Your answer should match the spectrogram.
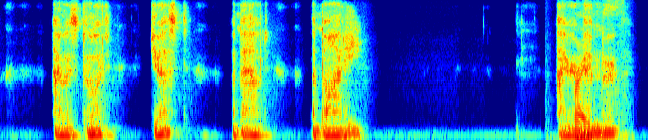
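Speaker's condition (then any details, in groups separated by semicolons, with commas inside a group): Vocal cord paralysis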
